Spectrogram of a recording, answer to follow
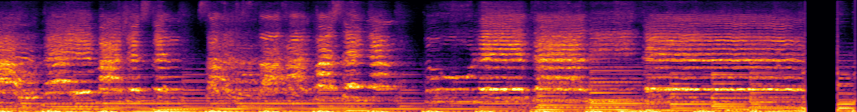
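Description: Women's church choir singing a hymn in parts, ending on a long held note near the end.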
